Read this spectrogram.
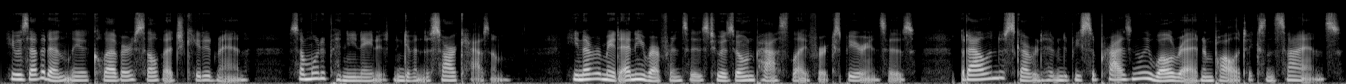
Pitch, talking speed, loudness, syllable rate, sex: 205 Hz, 175 wpm, -18 LUFS, 5.9 syllables/s, female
